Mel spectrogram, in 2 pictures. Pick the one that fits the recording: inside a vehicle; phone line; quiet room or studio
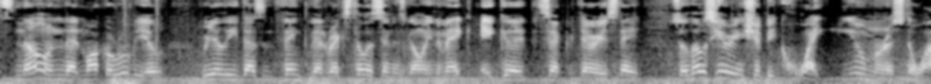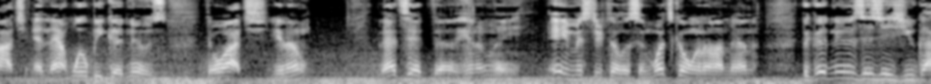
inside a vehicle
